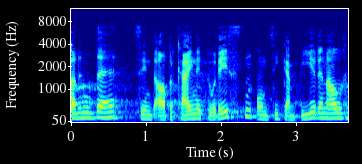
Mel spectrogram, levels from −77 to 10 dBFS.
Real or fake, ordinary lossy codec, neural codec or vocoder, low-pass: fake; MP3, 32 kbps; codec, 16 kHz, 16 kbps, FunCodec, trained on Chinese and English, 50 frames a second; 7.2 kHz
